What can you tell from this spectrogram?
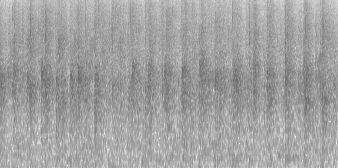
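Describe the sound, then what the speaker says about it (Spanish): A church congregation applauds loudly for the King of Glory, a dense, steady wash of many hands clapping that pulses in a rhythmic beat throughout, with no talk over it. "Démosle un fuerte aplauso al Rey de Gloria."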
